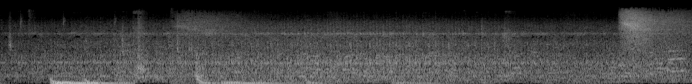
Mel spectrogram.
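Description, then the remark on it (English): Buses idle and rumble with low engine drone, a sharp hiss of air brakes bursting out near the end, over a steady outdoor traffic background. The buses are bringing migrants caught in Mexico back to villages and cities in El Salvador. “Buses bringing migrants caught in Mexico heading north to the USA back to villages and cities in El Salvador, apprehended or deported by the authorities.”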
